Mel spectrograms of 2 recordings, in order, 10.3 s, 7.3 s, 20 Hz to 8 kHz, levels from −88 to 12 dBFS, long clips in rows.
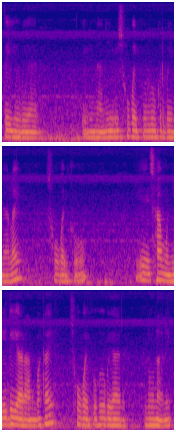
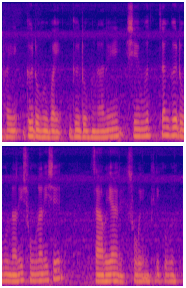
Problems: low volume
